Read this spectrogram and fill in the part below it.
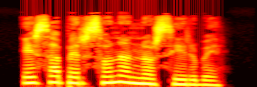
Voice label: spanish, spanish phrases negative language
